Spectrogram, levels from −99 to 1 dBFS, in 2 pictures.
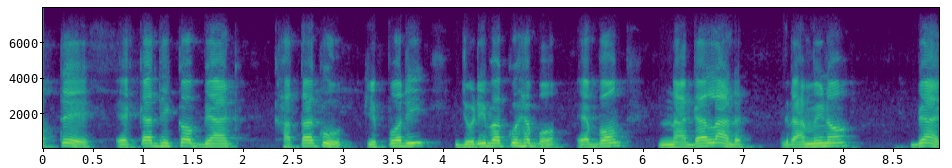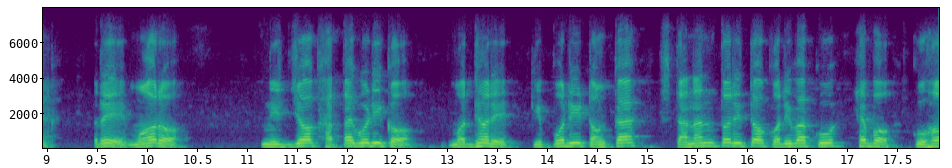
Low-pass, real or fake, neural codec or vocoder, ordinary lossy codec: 7.2 kHz; real; none; Opus, 24 kbps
